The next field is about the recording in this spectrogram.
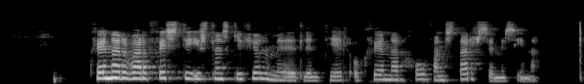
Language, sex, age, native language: Icelandic, female, 30-39, Icelandic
